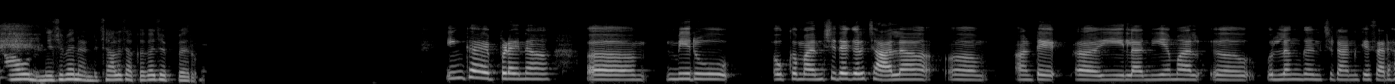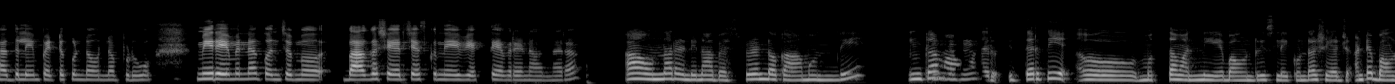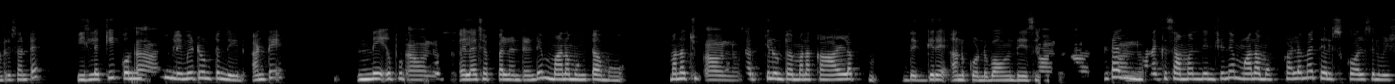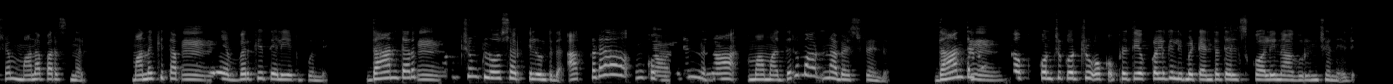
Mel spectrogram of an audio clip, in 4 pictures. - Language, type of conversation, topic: Telugu, podcast, ఎవరైనా మీ వ్యక్తిగత సరిహద్దులు దాటితే, మీరు మొదట ఏమి చేస్తారు?
- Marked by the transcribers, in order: other background noise; in English: "షేర్"; in English: "బెస్ట్ ఫ్రెండ్"; in English: "మదర్"; in English: "బౌండరీస్"; in English: "షేర్"; in English: "బౌండరీస్"; in English: "లిమిట్"; in English: "సపోజ్"; in English: "సర్కిల్"; in English: "బౌండరీస్"; in English: "పర్సనల్"; in English: "క్లోజ్ సర్కిల్"; in English: "మదర్"; in English: "బెస్ట్ ఫ్రెండ్"; in English: "లిమిట్"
